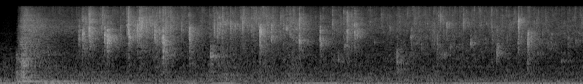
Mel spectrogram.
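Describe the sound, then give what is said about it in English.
Shower water runs steadily, a continuous hissing spray with small splashing fluctuations and no voices. “So now I've just got to have a shower.”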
